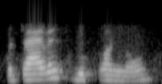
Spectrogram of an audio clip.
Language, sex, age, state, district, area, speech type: Tamil, female, 18-30, Tamil Nadu, Tiruvarur, urban, conversation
